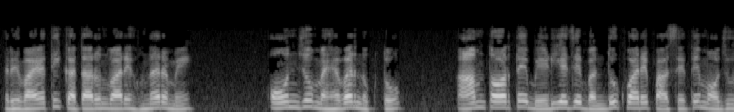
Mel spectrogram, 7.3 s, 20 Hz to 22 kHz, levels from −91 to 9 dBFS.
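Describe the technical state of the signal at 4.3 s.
At 4.3 s the speech is intact, with no fault audible, only the usual call-path band limit that leaves nothing above 8 kHz.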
